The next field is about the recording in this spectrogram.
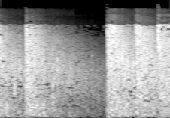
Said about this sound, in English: Oscar shoots at Leo's feet.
